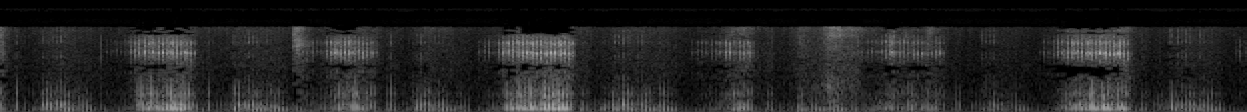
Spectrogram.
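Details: A sleeping domestic cat purrs steadily, a low rumbling drone that swells and fades with each breath; about a minute of purring is looped, with a software-made ear-to-ear panning effect.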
